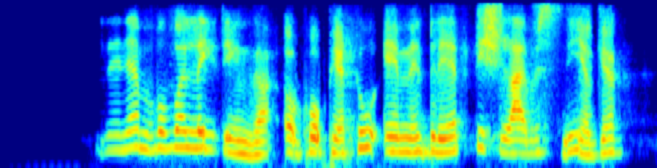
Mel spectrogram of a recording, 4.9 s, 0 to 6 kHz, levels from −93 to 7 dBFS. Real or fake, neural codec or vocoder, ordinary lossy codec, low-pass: fake; codec, 16 kHz in and 24 kHz out, 0.4 kbps, LongCat-Audio-Codec, four codebook decoder; AAC, 32 kbps; 5.4 kHz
